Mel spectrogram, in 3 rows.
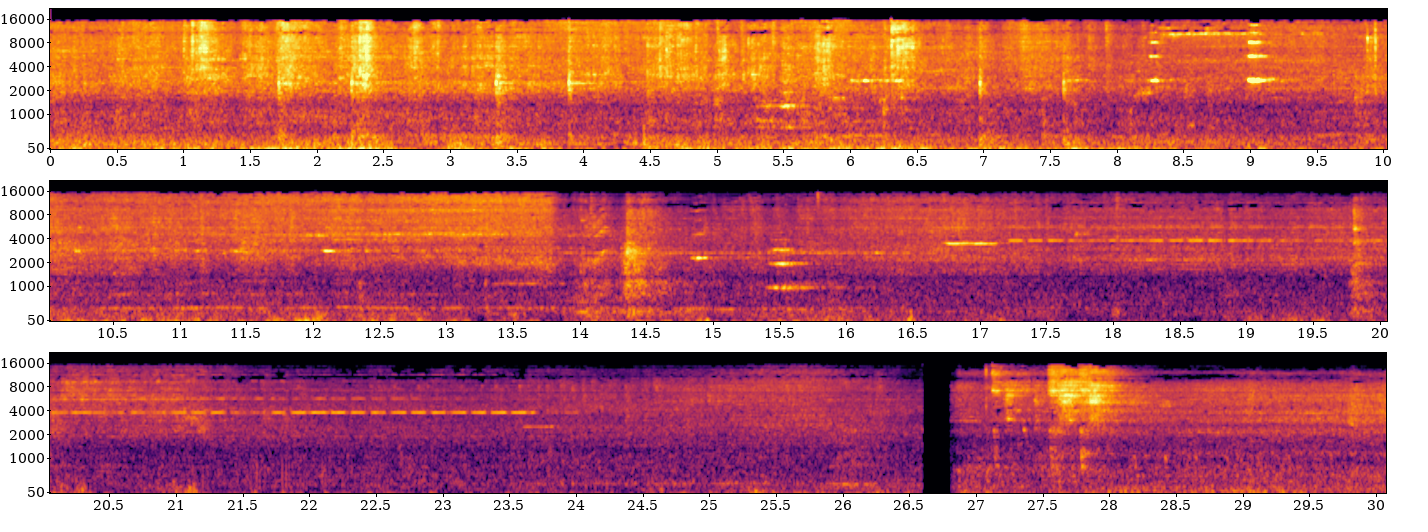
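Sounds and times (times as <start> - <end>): train rumble: 0.0 - 21.6, 24.0 - 30.0
wheel squeals: 4.0 - 7.0, 7.6 - 24.2.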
